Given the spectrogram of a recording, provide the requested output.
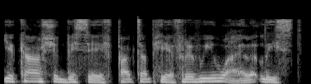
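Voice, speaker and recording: A man's voice: mid-range voice, normal speed, husky, dry recording, pitched above the performer's own voice, lightly acted. A man voicing a tall, weathered, middle-aged Scottish ferry woman who speaks in a curt, matter-of-fact way. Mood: wry.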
